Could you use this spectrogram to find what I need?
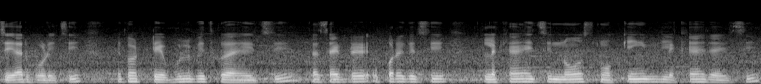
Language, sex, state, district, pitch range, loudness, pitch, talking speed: Odia, male, Odisha, Khordha, 110-130 Hz, -16 LUFS, 120 Hz, 120 wpm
